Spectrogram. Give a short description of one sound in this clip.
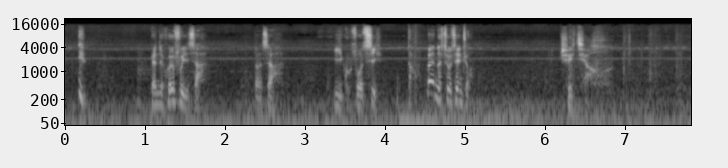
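A young man speaks with determination.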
